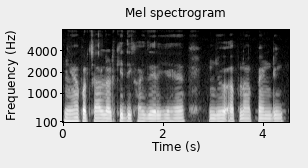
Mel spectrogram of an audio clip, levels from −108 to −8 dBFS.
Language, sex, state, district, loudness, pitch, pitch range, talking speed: Hindi, male, Jharkhand, Palamu, -20 LUFS, 110 Hz, 105-110 Hz, 160 wpm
